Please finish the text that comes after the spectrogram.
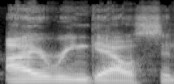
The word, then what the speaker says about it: Isringhausen: Jason, it's either Isringhausen or Iringhausen if the S is Isringhausen. Yeah, Isringhausen.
